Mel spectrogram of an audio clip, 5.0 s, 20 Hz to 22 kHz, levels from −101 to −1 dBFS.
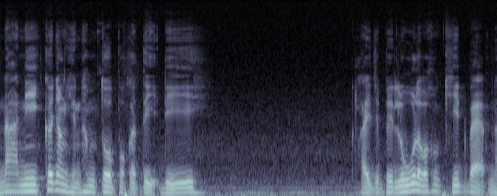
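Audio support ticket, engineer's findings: No faults found in this speech clip; nothing to report for this ticket.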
